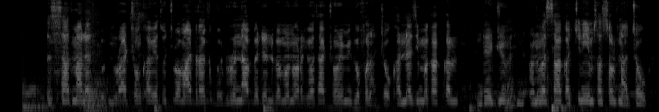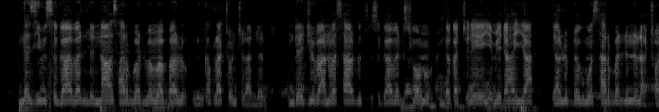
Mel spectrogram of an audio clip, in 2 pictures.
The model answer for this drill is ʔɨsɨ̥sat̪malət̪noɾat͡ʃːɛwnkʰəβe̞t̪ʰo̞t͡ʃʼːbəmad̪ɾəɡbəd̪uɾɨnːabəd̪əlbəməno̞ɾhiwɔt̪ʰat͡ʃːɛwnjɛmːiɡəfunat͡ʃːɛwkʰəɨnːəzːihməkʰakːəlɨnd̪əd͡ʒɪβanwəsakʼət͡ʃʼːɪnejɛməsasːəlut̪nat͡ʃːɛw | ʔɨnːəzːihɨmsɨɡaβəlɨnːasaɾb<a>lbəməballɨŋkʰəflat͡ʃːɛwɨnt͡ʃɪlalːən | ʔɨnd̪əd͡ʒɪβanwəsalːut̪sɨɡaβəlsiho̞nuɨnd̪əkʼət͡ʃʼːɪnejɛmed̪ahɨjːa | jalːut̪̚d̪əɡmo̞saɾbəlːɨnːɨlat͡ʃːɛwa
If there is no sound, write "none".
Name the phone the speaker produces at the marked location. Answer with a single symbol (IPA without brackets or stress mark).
ə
